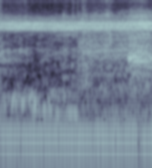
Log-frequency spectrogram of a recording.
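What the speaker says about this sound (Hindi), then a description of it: "ए सियालकोटी छत वाला कबूतर है जी" A Sialkoti pigeon gives soft, low cooing calls close by, set against a steady background hum.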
